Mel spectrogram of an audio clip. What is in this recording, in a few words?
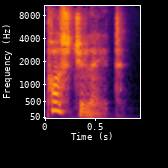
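"postulate", British English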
